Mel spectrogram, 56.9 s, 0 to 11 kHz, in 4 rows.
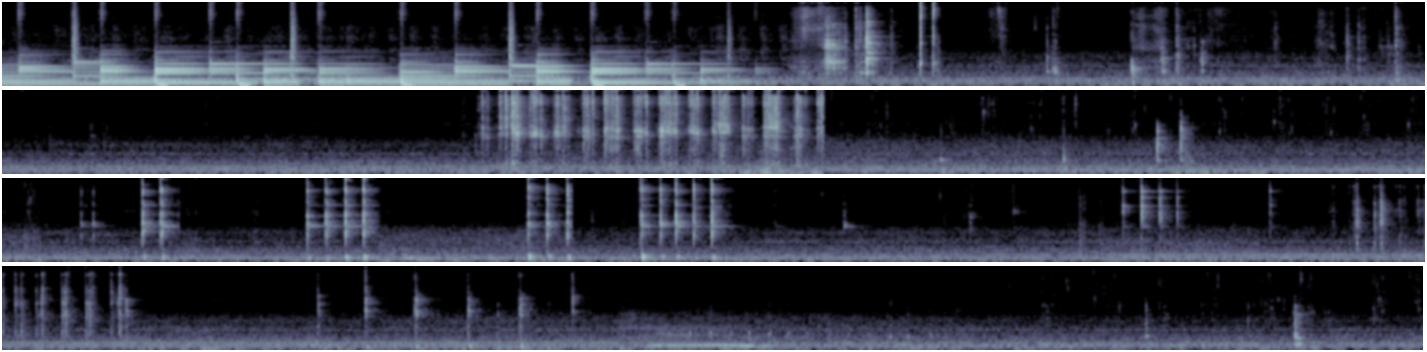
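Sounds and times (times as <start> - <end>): faint steady hum: 8.8 - 19.4, 35.7 - 56.9.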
